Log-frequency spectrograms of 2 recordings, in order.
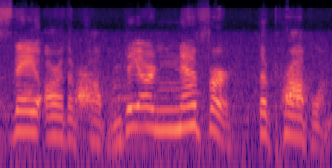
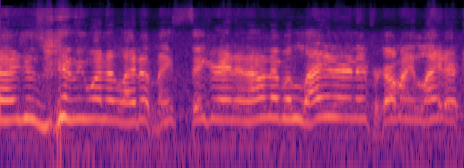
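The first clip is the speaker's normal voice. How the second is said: high, whiny wail retelling a meltdown; hammed-up crying over nothing to light up with; mock crying; 5 semitones higher, faster than usual. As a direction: imitate your own tearful panic, pitched up and whining. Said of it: "I was crying 'cause my freaking lighter wasn't working".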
